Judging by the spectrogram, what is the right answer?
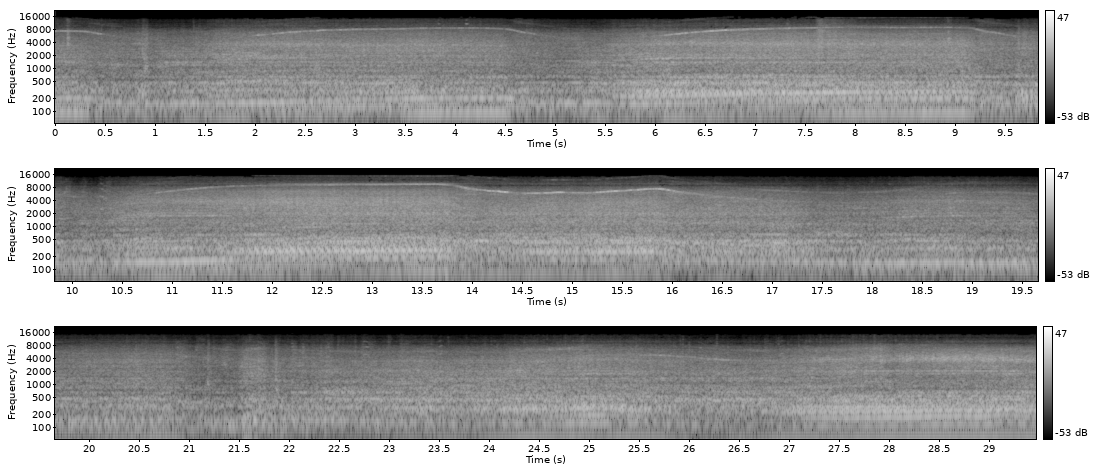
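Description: Truck engine heard from inside the cab, driving and going through gears. The revs climb and drop back several times, and each pull carries a high whistle that rises and falls away.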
